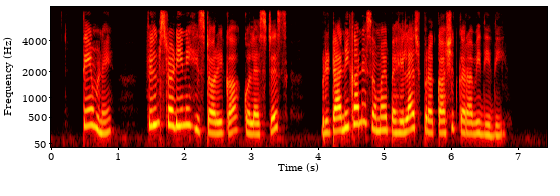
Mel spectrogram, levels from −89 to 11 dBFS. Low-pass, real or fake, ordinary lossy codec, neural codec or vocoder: 7.2 kHz; real; none; none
